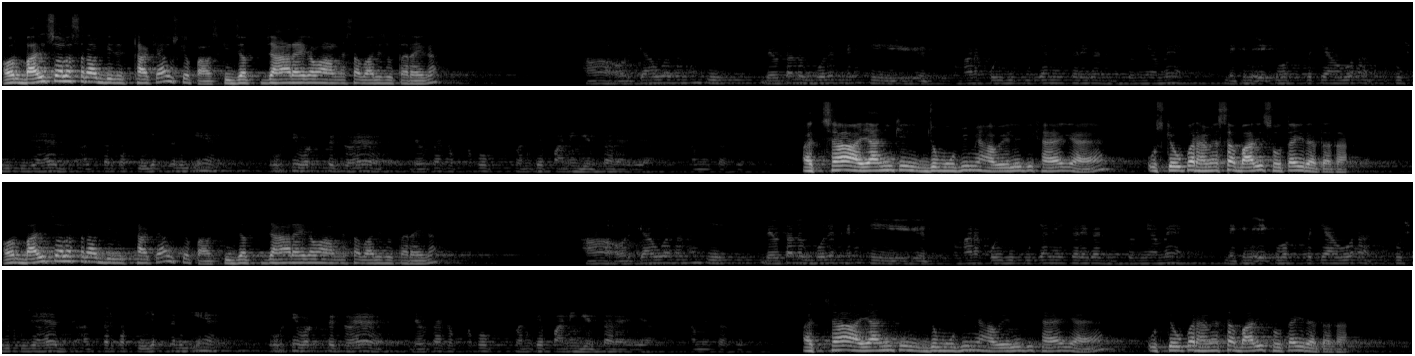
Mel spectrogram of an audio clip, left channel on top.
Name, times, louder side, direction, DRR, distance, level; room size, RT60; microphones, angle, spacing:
voice 1, 0.0-4.4 22.1-25.2 25.6-27.6, left 6 dB, 75° left, 0.4 m, -30 dB
voice 2, 5.8-7.2 7.6-11.8 12.2-16.3 16.8-20.6 21.0-21.6, right 2 dB, 30° right, 1.6 m, -51 dB
30.0 x 23.0 x 4.4 m
head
